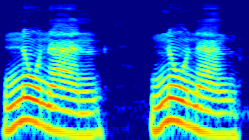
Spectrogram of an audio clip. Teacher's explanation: la n en fonética se le conoce como una nasal alveolar Sonora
